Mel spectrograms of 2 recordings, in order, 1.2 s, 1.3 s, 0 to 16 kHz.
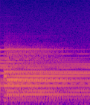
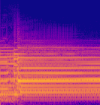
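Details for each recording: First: Mesa Subway Rocket amp after about 10 minutes powered on: strummed chord comes out thin, distorted and low-level with almost no bottom end; volume drop-out suspected to be an intermittent effects return jack. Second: Mesa Subway Rocket guitar amp just switched on, cold, whose sound fades after running a while: clean full-volume guitar notes ring evenly with no crackle, hum or drop in level; normal output at this point.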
